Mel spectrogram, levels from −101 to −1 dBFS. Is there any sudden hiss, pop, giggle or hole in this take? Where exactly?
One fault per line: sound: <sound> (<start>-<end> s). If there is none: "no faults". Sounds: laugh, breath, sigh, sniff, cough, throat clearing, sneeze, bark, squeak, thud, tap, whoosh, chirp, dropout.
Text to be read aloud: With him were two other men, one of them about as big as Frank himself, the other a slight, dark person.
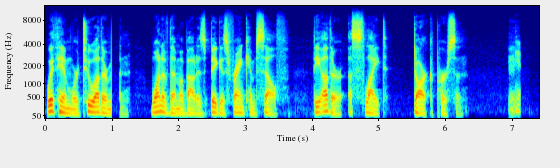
sound: dropout (1.0-1.1 s)
sound: laugh (7.0-7.1 s)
